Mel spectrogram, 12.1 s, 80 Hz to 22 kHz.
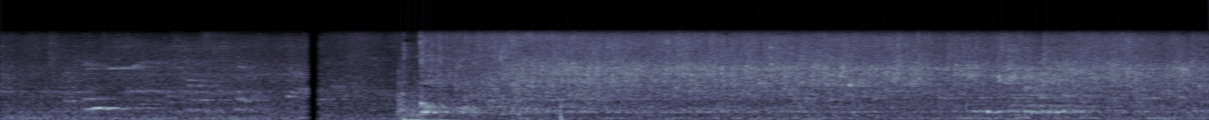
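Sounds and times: toilet flushing: 4.0 - 12.0.

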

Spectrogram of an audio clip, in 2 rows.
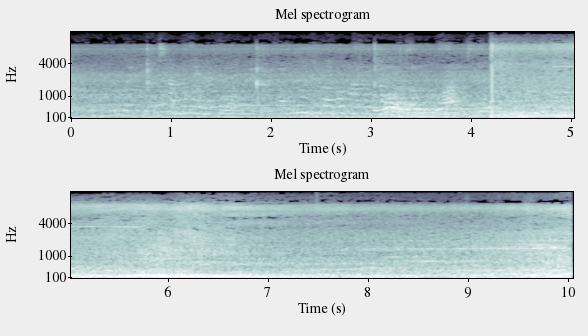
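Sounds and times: vehicle engine running: 4.3 - 10.0.

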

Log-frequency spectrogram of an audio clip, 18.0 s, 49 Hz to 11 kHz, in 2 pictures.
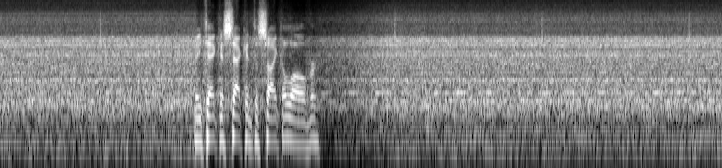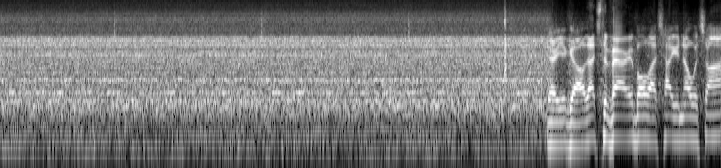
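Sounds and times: grinder machine whir: 0.0 - 16.4.

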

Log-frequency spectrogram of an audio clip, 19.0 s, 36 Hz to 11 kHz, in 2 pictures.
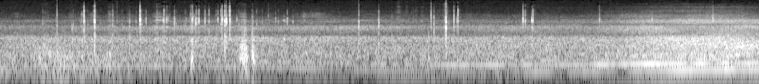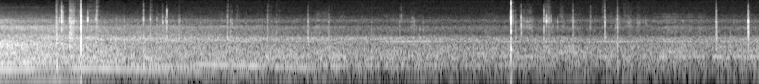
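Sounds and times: vehicle passing: 0.0 - 15.9
sharp clicks and taps: 6.5 - 6.8, 10.2 - 13.7.

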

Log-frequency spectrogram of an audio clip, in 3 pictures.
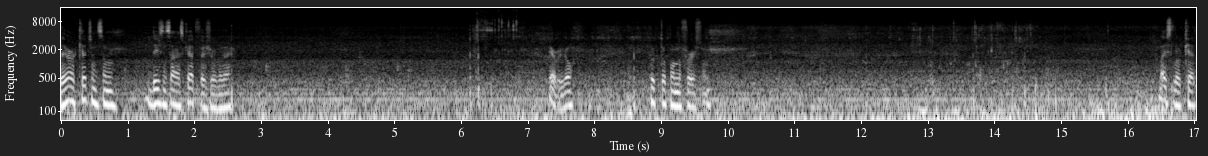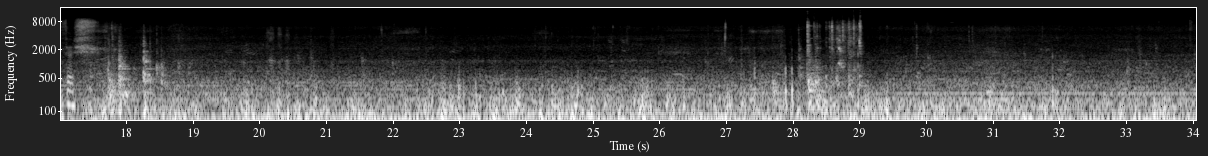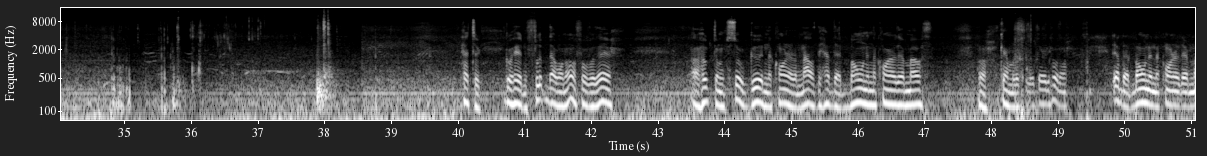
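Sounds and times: water moving around boat: 0.0 - 51.0
wind buffeting microphone: 2.8 - 40.7.

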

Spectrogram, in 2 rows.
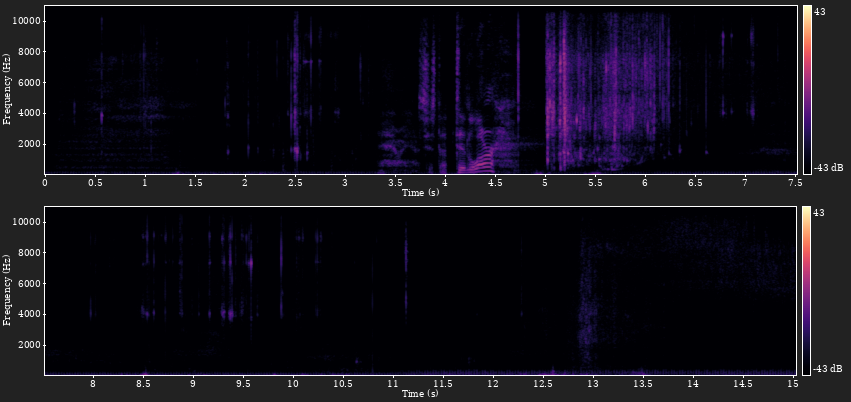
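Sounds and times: low steady hum: 0.0 - 15.0
fish splashing in water: 5.0 - 6.7.

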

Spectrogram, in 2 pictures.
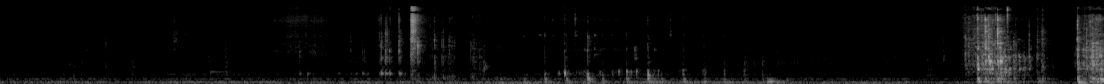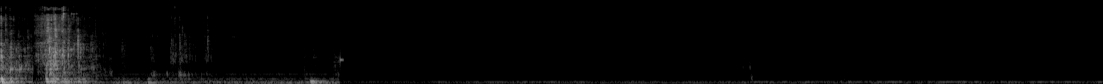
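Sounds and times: ice splashing and rattling: 9.6 - 13.6.

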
